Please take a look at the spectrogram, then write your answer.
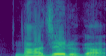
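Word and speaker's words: נֵצֶר: 가지의 히브리어 발음이 나제르입니다 나제르가 나사렛 사람하고 발음이 아주 비슷합니다 그래서 나온 주장이 무엇이냐면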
